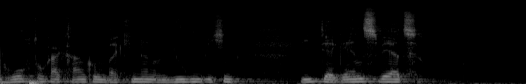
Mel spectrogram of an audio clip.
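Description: A young man reads aloud calmly, close to a microphone.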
